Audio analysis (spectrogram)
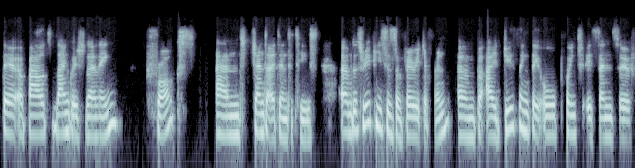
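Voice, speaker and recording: A young woman from Hong Kong with a Hong Kong English accent, reading her poems softly and carefully at an online event. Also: on the low side, no echo, lo-fi sound. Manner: soft-spoken, measured, with frequent ums. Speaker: poet reading her work. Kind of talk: poetry reading with spoken introductions. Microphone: computer mic on a video call.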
